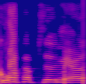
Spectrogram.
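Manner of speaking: normal talking voice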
